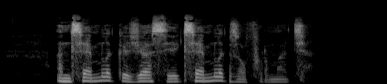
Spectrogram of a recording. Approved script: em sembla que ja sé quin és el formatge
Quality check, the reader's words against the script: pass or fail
fail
